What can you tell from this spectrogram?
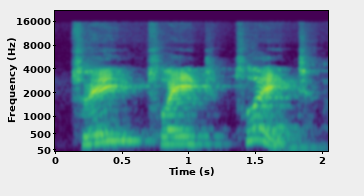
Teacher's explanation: দুই ঠোঁট একসাথে আপনারা উচ্চারণ করবেন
